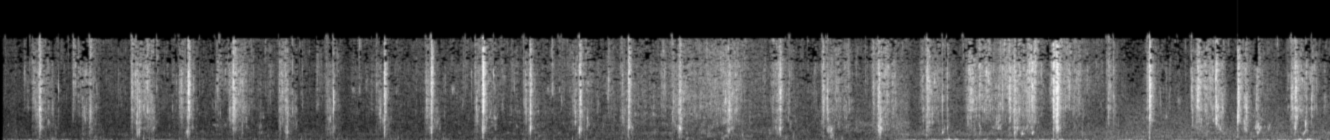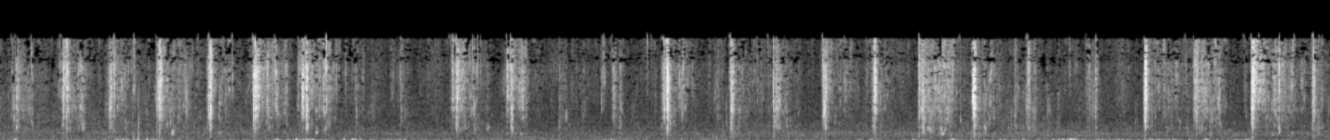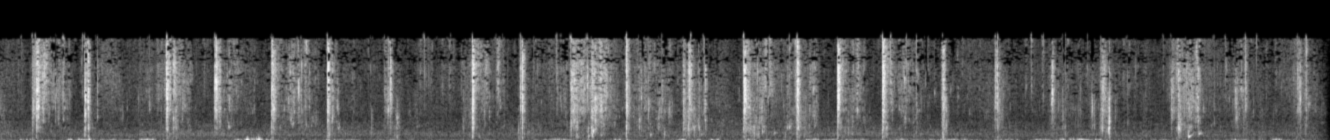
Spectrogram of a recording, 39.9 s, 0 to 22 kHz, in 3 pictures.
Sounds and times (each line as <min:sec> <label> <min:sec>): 0:00.0 footsteps splashing in small puddles and some mud 0:39.9
0:08.1 wind interference 0:25.8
